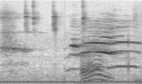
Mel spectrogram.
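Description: A pet cat lets out a drawn, wavering meow midway, loud and close, after a few quieter scuffs and clicks indoors.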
